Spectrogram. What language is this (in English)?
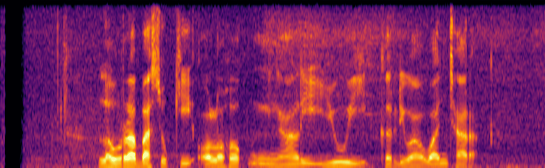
Sundanese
